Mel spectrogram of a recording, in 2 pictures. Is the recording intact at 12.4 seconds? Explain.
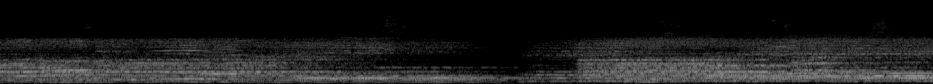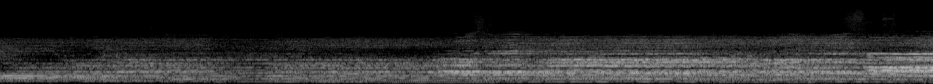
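Yes, at 12.4 seconds the audio plays through cleanly, with no dropout, click, distortion or other fault to be heard at that moment.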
